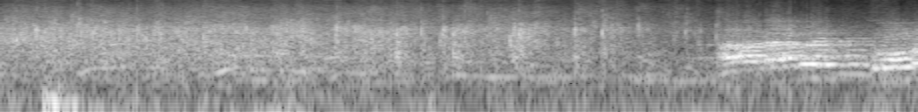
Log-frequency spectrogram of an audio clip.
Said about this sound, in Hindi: तालियां नैन्सी के लिए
